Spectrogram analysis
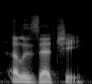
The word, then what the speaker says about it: Elizetxe: wants to know you your last name was elizachie okay awesome it's it's spelled mysteriously there's an x in there and t in this disease but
